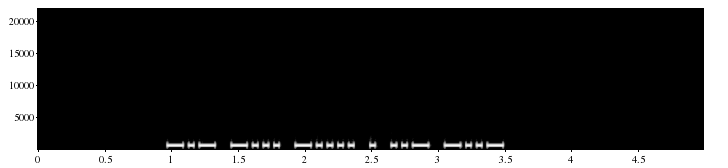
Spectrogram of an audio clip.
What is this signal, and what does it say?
Morse code, heard as a keyed tone, about 30 wpm, 700 Hz. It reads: KB6EUX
